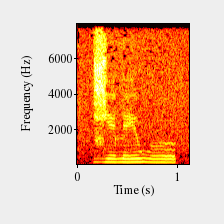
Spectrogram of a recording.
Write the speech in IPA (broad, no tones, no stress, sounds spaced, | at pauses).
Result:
ʑ e l e w ʊ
